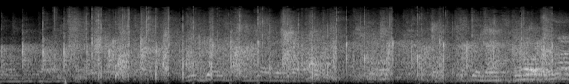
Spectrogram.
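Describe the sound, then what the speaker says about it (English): Audience applause at a presidential speech event, sustained clapping from a crowd that fills the room at moderate loudness, with a voice briefly heard over it. "Give her a round of"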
